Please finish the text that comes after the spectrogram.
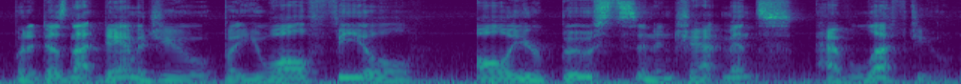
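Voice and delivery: ordinary delivery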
